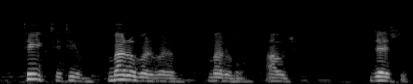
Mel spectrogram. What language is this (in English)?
Gujarati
